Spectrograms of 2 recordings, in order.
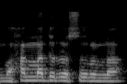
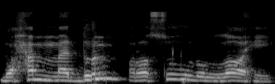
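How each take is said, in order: First: The n merges into r, with no final vowel. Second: The n is kept, with a final vowel. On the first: The speaker calls it wrong. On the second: The speaker calls it right.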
